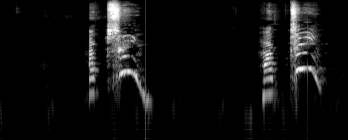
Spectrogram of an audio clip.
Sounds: Sneeze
